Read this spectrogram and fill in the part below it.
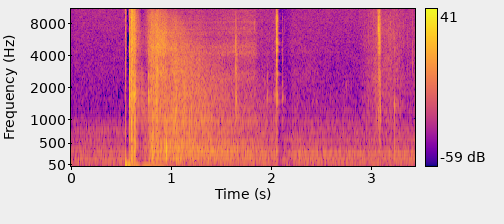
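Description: A suppressed 22 ARC rifle firing a Hornady 80g ELD-X bullet outdoors: one sharp muffled crack with a decaying rumble, then fainter clicks and a later brief pop.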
